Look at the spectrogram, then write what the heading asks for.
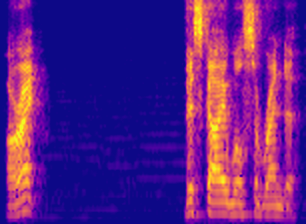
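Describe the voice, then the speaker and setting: A man's voice: mid-range voice, a little slow, bright, forceful tone, soft background music. A man running a tabletop fantasy game as game master, talking casually and narrating to the players.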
